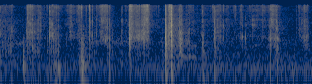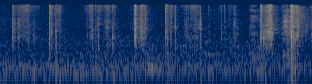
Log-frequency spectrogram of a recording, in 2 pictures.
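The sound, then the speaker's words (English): Playing cards are shuffled, producing many faint, crisp riffling clicks and flutters in irregular bursts, quiet throughout. “Okay, I'll shuffle for you.”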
